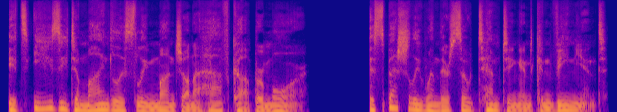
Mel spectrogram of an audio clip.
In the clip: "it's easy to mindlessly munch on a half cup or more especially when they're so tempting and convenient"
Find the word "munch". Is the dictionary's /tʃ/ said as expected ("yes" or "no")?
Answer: yes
